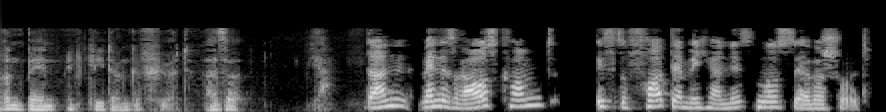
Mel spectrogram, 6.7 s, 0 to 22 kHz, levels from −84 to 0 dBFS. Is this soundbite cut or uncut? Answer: cut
